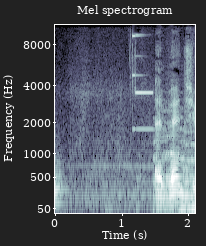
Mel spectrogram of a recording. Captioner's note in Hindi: डिंग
